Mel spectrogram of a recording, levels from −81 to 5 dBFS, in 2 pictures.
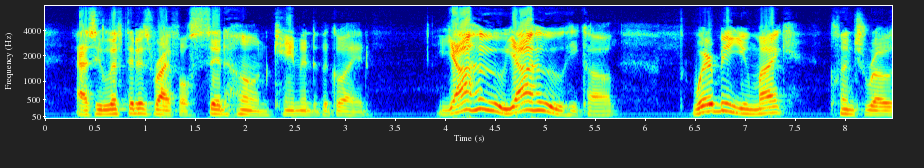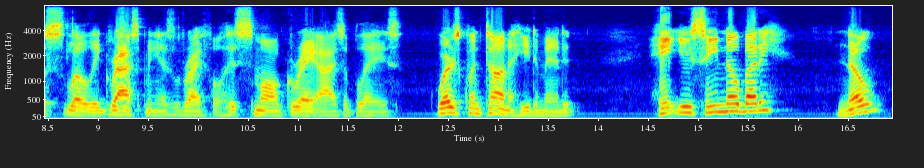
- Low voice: Yes, low, 110 Hz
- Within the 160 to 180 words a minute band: No, average, 140 wpm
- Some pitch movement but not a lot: No, wide, 6.2 semitones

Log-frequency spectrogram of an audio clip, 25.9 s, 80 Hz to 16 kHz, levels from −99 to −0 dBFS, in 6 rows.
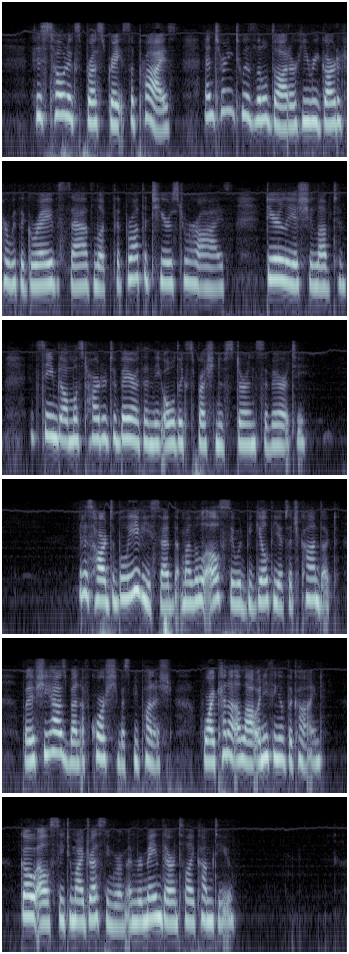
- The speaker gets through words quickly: Yes, fast, 220 wpm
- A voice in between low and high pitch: No, high, 245 Hz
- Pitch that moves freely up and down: No, average, 3.0 semitones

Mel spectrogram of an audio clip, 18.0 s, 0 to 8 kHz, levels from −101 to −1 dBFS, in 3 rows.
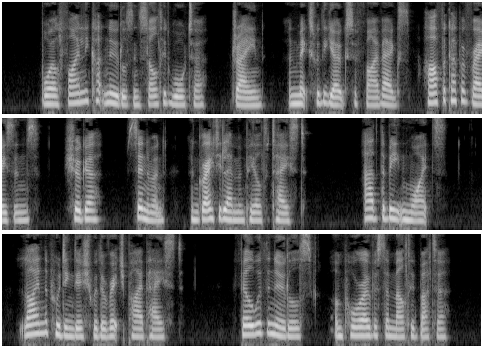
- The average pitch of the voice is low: No, medium, 180 Hz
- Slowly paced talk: No, average, 170 wpm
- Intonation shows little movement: No, average, 3.3 semitones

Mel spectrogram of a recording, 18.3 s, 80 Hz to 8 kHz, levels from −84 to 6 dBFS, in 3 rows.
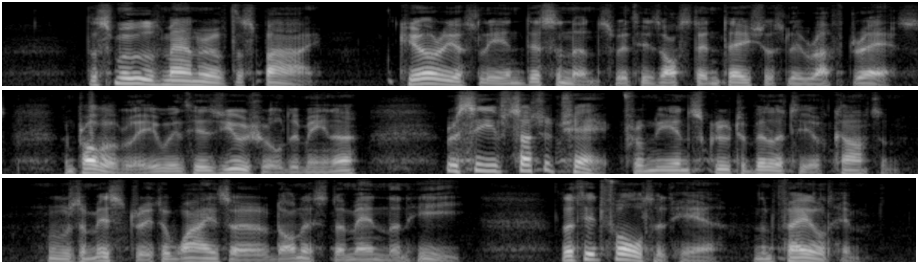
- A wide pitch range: Yes, wide, 6.6 semitones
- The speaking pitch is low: Yes, low, 110 Hz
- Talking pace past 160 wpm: No, average, 155 wpm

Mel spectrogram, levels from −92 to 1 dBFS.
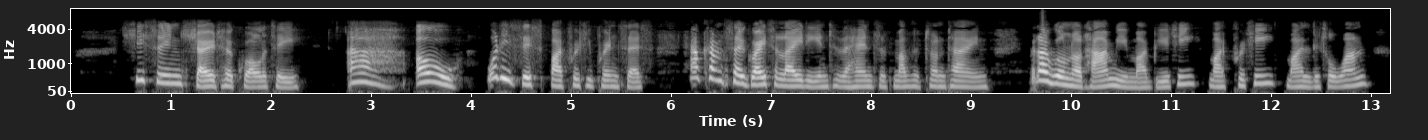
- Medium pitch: Yes, medium, 175 Hz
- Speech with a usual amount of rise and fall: No, wide, 6.9 semitones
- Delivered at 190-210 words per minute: No, average, 175 wpm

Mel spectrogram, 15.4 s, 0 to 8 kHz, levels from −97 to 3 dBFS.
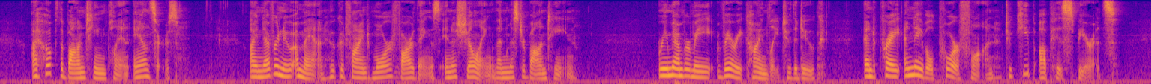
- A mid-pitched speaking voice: Yes, medium, 165 Hz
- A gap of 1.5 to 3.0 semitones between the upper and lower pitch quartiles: No, average, 4.7 semitones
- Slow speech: No, average, 150 wpm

